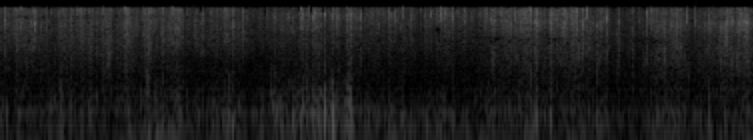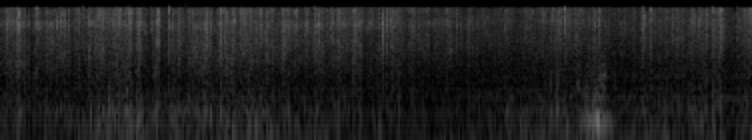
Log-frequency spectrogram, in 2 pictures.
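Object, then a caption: Artificial boxwood ball with plastic leaves. A round, head-sized artificial boxwood topiary ball covered in small glossy green plastic leaves is held close to the microphone while fingertips and nails scratch and rub across the leaves. The result is a steady, dense crinkling and rustling with bright, crisp scratchy detail over a soft low rumble, with a slightly louder rub near the end.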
